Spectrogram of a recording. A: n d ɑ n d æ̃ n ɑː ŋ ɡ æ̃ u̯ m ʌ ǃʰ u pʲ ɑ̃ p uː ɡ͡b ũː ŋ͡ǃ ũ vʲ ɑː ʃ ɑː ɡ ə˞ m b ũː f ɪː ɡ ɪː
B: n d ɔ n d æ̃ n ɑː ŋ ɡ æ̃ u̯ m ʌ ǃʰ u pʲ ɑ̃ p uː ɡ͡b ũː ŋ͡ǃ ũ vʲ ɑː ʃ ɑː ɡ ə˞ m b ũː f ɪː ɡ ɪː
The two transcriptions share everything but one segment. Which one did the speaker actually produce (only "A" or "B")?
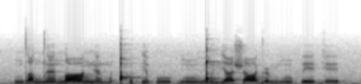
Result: A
